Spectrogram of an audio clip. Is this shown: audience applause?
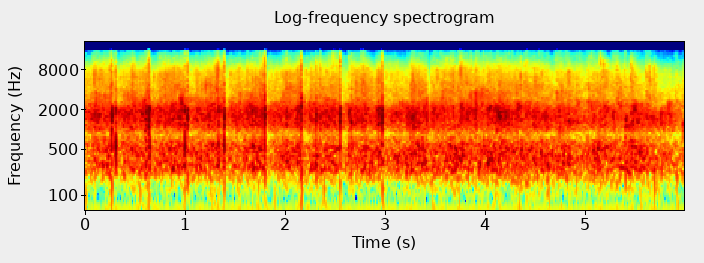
yes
